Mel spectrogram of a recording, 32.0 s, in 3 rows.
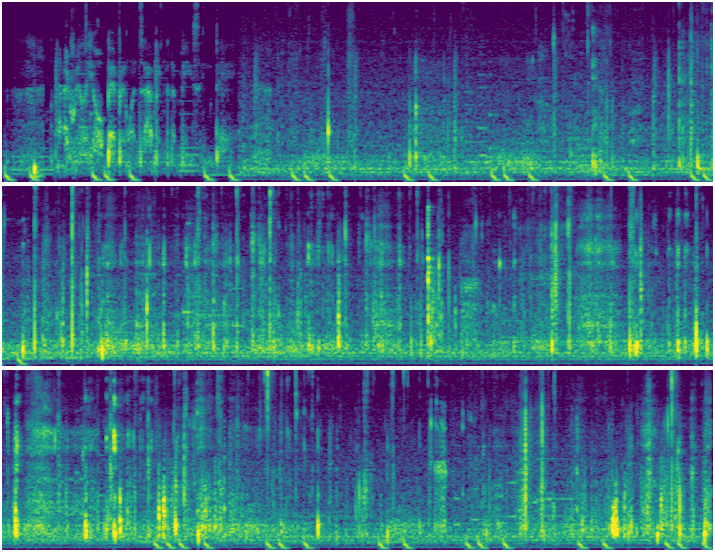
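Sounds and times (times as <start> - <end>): man chewing food: 3.6 - 32.0.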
